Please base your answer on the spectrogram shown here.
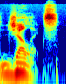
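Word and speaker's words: Jalyx: Colin Greene said it's Jullix. Oh, it's spelled Jalix.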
